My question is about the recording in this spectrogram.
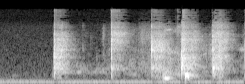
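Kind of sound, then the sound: human body sound, clapping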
